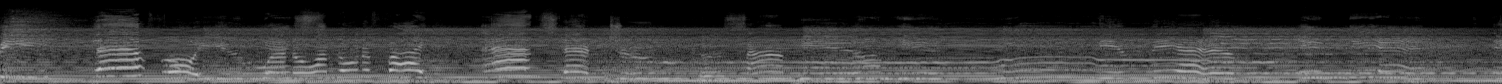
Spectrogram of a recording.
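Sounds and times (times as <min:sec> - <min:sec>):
rock song with guitar: 0:00.0 - 0:15.0.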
